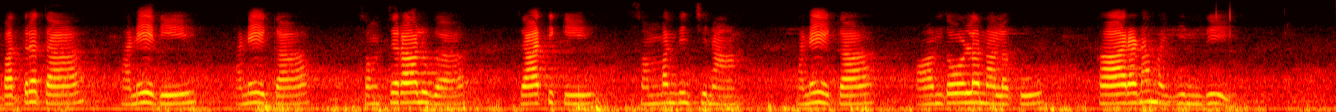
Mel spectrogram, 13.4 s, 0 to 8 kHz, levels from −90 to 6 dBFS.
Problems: constant background noise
